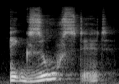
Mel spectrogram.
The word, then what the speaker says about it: exhausted: Here are a few more words with a silent H. Hour, honour, honest, exhausted, vehicle, and ghost.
